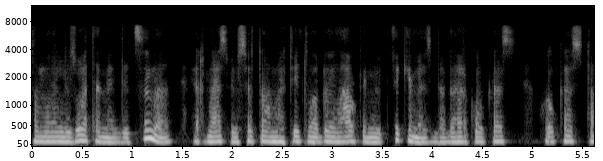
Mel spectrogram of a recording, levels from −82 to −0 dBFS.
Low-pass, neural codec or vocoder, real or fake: 7.2 kHz; codec, 16 kHz, 2 kbps, FreqCodec, smaller model; fake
